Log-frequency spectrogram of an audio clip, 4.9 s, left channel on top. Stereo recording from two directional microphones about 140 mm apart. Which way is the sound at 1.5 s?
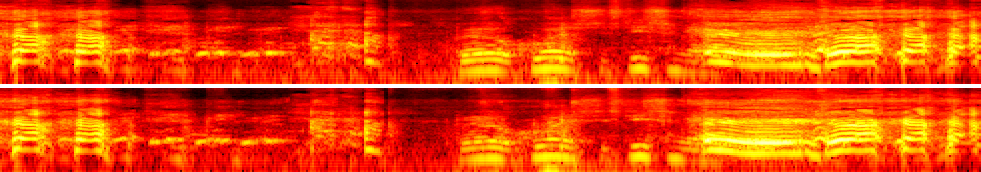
15° right (ahead or behind).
